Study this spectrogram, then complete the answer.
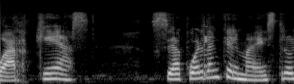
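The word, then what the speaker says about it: Archaea: cuál es ok es ar que a la ch se pronuncia como que sale arquea bacteria eucar ya las bacterias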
